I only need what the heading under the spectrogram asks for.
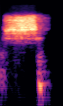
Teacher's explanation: The Spain S is more of a sh sound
